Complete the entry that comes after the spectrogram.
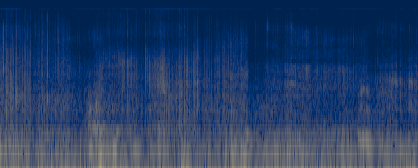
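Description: Long nails of both hands rapidly scratch a black foam windscreen on a microphone. The result is a dense, continuous rustling rumble concentrated in the low end, with brief louder swells and very little high sound, resembling heavy rain.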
